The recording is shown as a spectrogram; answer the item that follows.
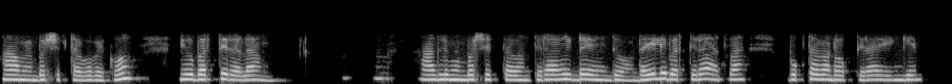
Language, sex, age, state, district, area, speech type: Kannada, female, 30-45, Karnataka, Hassan, urban, conversation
